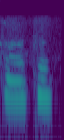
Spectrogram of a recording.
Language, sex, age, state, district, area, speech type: Hindi, male, 30-45, Uttar Pradesh, Mau, rural, conversation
